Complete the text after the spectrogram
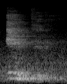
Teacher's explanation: A sílaba tônica é a antepenúltima. Então é uma palavra proparoxítona.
